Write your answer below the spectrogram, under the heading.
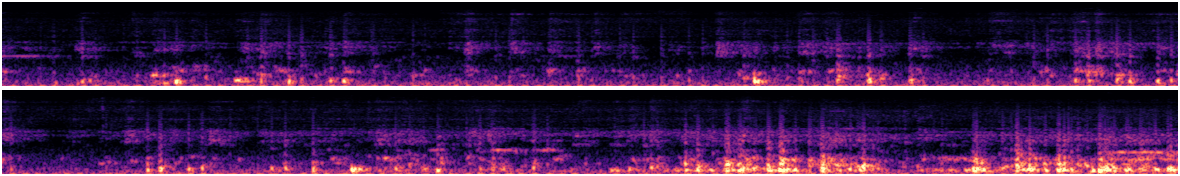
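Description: MBTA commuter rail train rolling slowly past: irregular clicks and clunks of the wheels over the track, over a steady low rumble, getting louder in the last few seconds as the locomotive comes by. A steady high tone joins near the end.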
